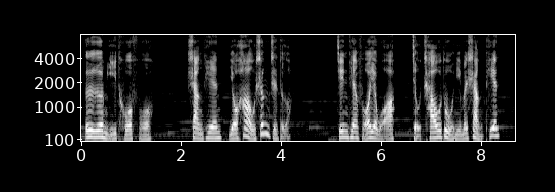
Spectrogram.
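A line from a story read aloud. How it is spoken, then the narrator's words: Cold, fearless, low chant. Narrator (Chinese): 志远冷笑一声，并不畏惧，低声宣了一声佛号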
